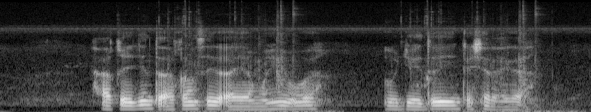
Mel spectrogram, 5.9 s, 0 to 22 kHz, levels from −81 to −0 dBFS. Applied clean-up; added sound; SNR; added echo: none; Coin (dropping); 19 dB; none.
